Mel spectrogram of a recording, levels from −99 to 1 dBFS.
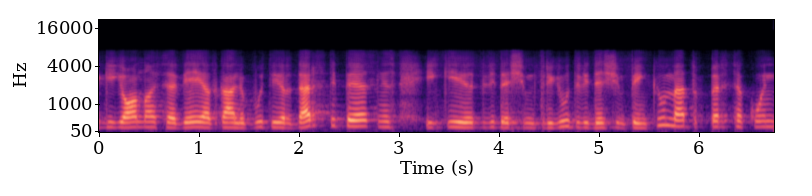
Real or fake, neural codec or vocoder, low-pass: fake; codec, 16 kHz, 0.7 kbps, FocalCodec; 7.2 kHz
